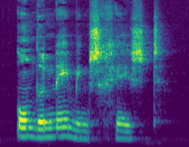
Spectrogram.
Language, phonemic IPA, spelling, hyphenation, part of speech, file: Dutch, /ɔn.dərˈneː.mɪŋsˌxeːst/, ondernemingsgeest, on‧der‧ne‧mings‧geest, noun, Nl-ondernemingsgeest.ogg
- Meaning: spirit of entrepreneurship, entrepreneurial mindset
